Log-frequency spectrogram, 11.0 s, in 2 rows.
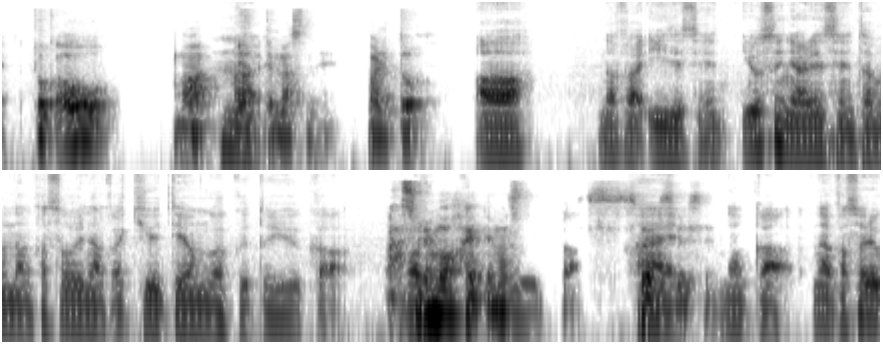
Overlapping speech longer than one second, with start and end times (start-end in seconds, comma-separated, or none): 7.9-10.0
